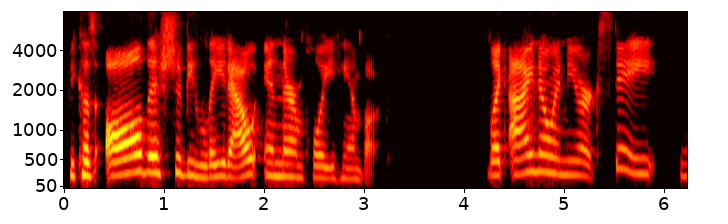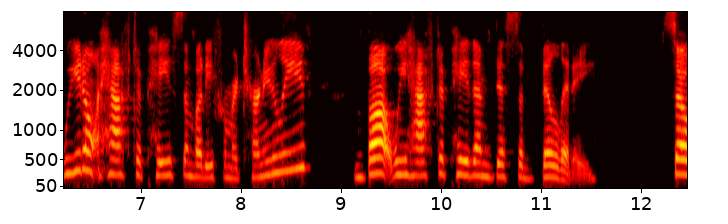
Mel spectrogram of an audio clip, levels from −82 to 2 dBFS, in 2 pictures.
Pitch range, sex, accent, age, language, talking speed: 195-245 Hz, female, American, 30-49, English, 170 wpm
